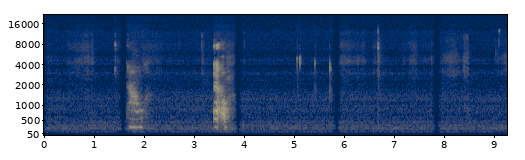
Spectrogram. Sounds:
speech

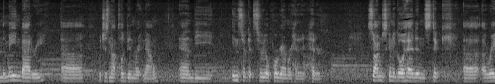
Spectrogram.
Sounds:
music
speech

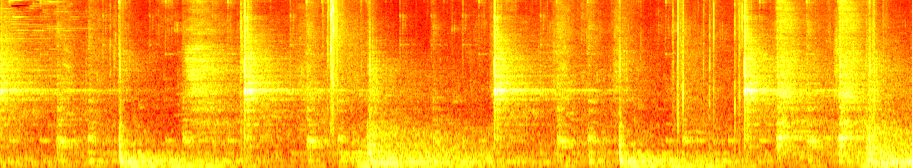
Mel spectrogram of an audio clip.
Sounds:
music

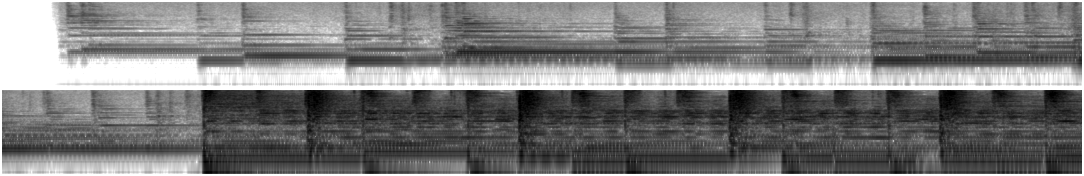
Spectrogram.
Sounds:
harp

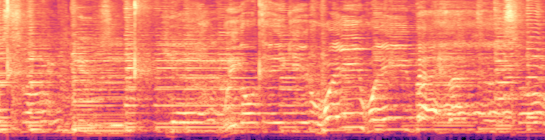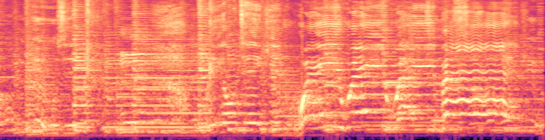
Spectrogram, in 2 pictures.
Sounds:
music

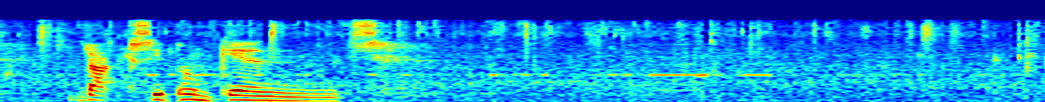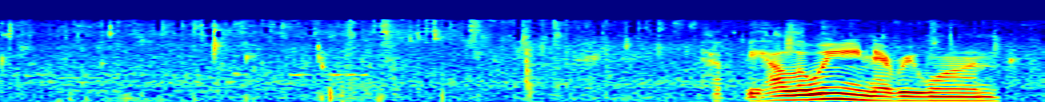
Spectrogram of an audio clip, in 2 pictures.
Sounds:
speech

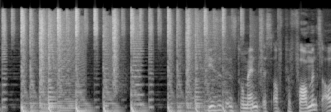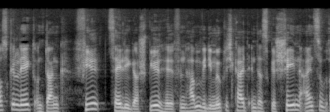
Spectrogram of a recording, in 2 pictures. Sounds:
sampler
music
speech

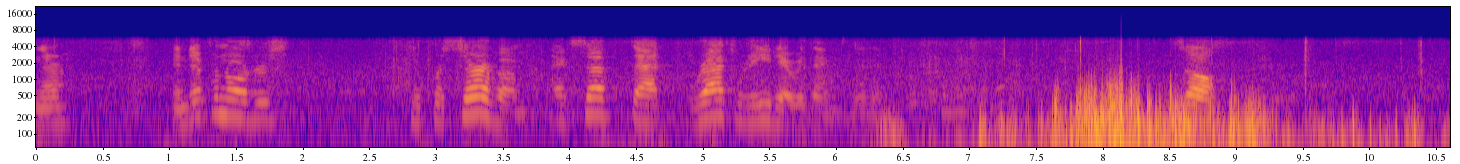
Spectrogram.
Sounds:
speech

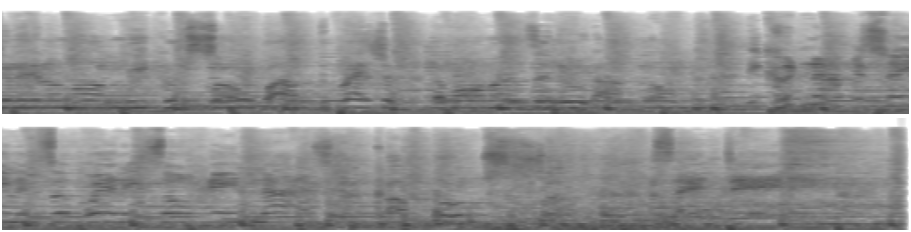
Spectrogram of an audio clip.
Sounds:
music

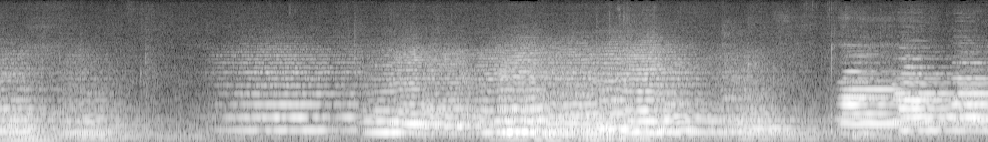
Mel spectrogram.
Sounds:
violin
music
orchestra
musical instrument

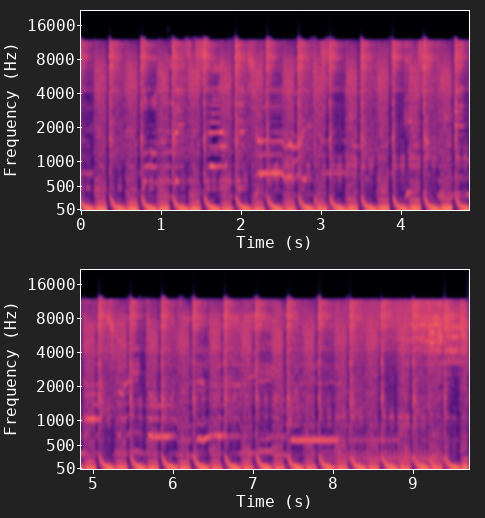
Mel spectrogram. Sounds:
music

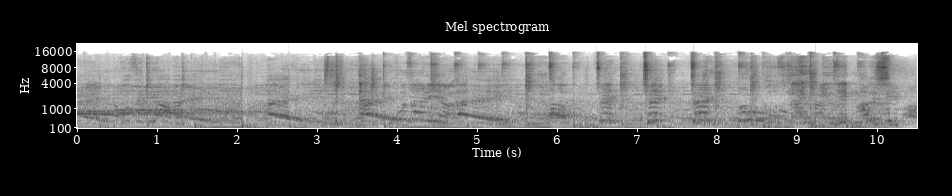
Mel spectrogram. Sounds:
music

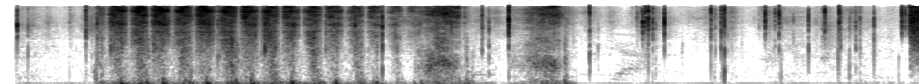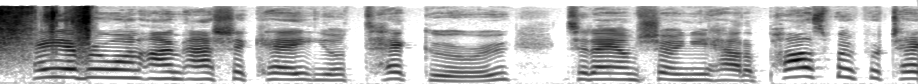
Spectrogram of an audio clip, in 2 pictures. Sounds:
speech

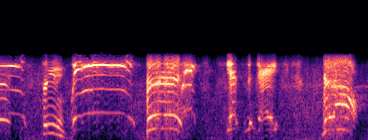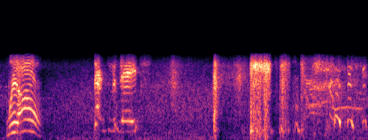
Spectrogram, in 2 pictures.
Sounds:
speech

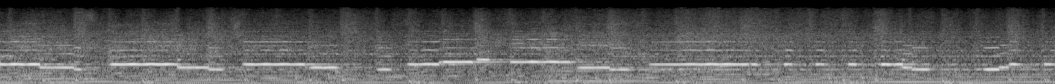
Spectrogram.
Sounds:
playing flute

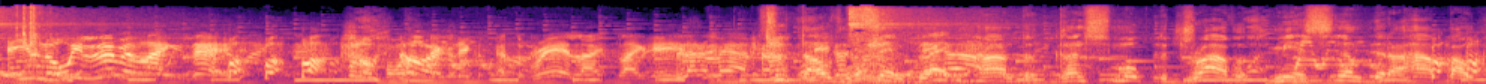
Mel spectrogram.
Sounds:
music

